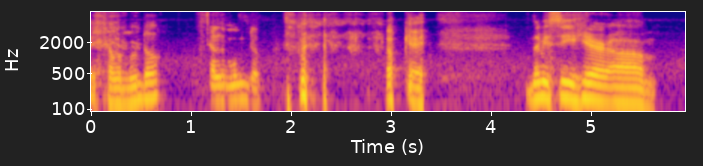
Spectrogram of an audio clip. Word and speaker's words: Telemundo: Telemundo.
